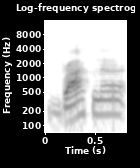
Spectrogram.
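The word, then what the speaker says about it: Brakna: page 167 some mores in the area of brockner and tri char trasa b-r-a-k-n-a t-r-a-r-z-a just google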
